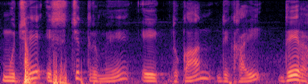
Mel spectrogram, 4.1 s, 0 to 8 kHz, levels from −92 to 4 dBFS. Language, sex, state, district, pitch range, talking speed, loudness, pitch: Hindi, male, Madhya Pradesh, Dhar, 110-135 Hz, 130 wpm, -23 LUFS, 120 Hz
